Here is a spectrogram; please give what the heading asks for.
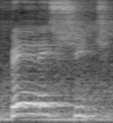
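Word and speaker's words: בְּרֵאשִׁית: do idioma hebraico que em hebraico se pronuncia beresit berite traduzido para o português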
